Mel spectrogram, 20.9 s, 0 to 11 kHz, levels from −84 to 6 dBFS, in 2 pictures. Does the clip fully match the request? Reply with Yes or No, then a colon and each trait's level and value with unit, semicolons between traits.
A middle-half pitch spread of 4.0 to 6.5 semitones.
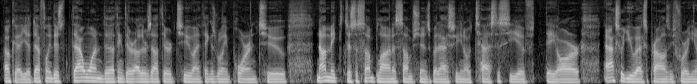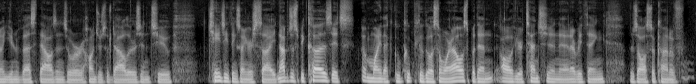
No: average, 3.4 semitones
